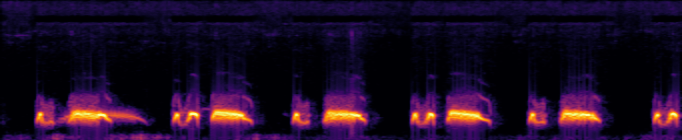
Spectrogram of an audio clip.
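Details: Spotted dove, used as a lure call for trapping; soft low cooing in repeated paired phrases, a short coo then a longer one, about every second, over quiet background.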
